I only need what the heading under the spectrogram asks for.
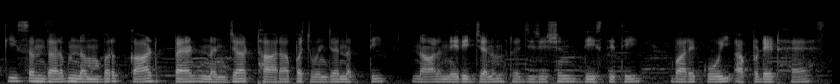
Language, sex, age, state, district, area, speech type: Punjabi, male, 30-45, Punjab, Muktsar, rural, read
